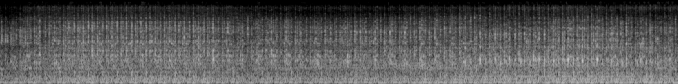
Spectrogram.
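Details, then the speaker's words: 2000 BMW E39 540i M62B44TU V8 after sitting with rusty cam lobes and an unfinished timing job, first start: rough idle with sharp, fast puffing tick about three per second from the front of the engine; owner suspects exhaust manifold leak or missing manifold gaskets. "I think this car has like a a serious exhaust Le it sounds like the manifolds it sounds like doesn't have manifold gaskets"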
